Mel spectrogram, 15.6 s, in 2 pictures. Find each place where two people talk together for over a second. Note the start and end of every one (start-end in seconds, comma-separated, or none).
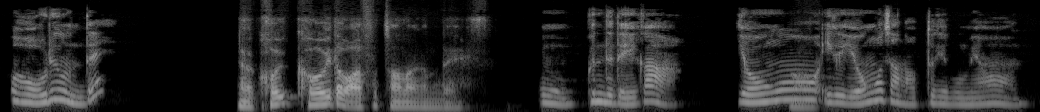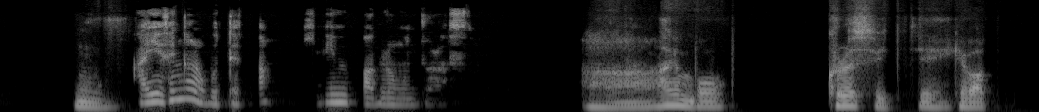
none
